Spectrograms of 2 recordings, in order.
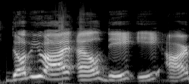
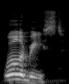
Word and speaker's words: wildebeest: w i l d e r b e a s t So, it is wildebeest. It's not wilder. Wildebeest. Wildebeest. Who thinks you're a wildebeest?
